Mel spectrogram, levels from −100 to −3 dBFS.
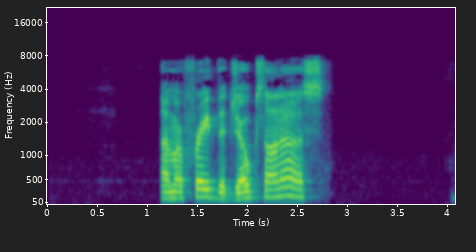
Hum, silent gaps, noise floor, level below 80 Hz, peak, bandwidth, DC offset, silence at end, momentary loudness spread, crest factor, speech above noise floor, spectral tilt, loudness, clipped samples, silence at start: none; none; -88 dBFS; -64 dBFS; -2 dBFS; 8.2 kHz; under 0.1%; 1.35 s; 7 LU; 18 dB; 71 dB; -3.5 dB/octave; -17 LUFS; under 0.1%; 1.15 s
